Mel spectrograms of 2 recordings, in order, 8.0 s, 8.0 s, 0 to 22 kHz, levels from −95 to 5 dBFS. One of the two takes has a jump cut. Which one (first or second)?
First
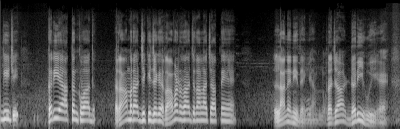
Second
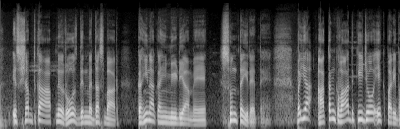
first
